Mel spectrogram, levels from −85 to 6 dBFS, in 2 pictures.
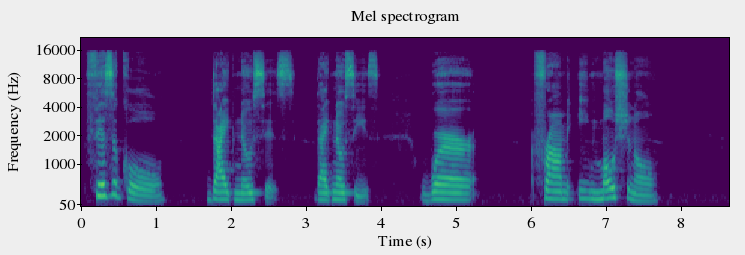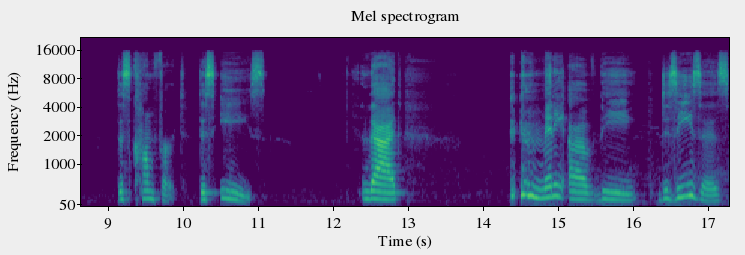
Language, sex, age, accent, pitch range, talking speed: English, female, 30-49, American, 130-180 Hz, 45 wpm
